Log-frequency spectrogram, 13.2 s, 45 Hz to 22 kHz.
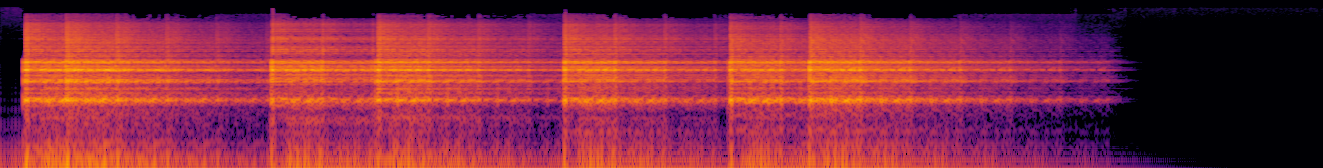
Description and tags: Quasi-Poppy Event count1
A tinkling of a yearning for a something. Like awaiting a mingling bregard, but the will can't fight the portionate passion.
awe, boogy-boogy, effects, electric, industrial, noise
